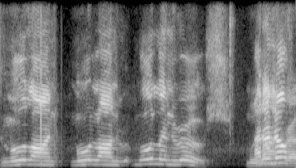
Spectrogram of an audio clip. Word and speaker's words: Moulin Rouge: Moulin Rogue. All right, Moulin Rouge.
